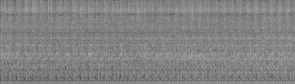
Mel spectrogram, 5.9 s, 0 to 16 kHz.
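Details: 2003 Cummins 5.9 common rail diesel on a 3-wire hookup, out of truck before swap into an 87 Chevy K30, just after first start: even, steady diesel clatter at settled idle, no misses or odd knocks; normal idle.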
